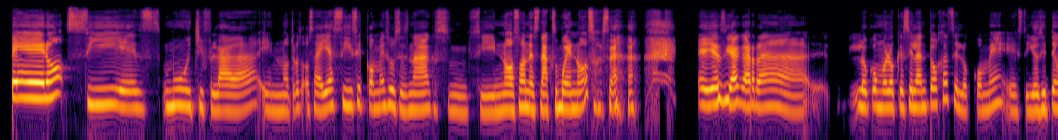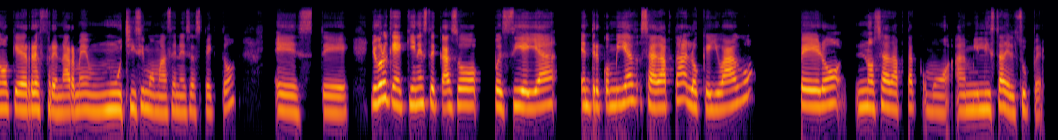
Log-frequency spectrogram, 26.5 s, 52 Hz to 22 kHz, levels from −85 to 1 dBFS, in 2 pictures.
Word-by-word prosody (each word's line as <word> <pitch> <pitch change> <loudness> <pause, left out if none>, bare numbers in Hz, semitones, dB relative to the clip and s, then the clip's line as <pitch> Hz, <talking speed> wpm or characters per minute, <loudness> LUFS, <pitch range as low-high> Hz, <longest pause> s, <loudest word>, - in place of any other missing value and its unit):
pero 325 +3 +10
sí 245 -8 -2
es 215 -1 -5
muy 230 +1 0
chiflada 195 0 -3
en 190 -1 -8
otros 190 +3 -8
o 200 - -7
sea, 195 -1 -3
ella 225 +5 +1
sí 235 -1 -3
se 255 -1 -5
come 215 0 -4
sus 230 -3 -1
snacks, 200 +1 -2
mm, 180 -2 -9
si 180 0 -7
no 195 +2 +1
son 220 +2 +2
snacks 195 +1 +2
buenos, 210 +1 +1
o 215 - -7
sea, 215 +1 -1 0.9
ella 245 +2 +5
sí 285 -4 +4
agarra 225 -6 +2 0.5
lo 225 -2 -2
como 215 -1 0
lo 215 -1 +2
que 220 -1 -3
se 230 - -1
le 220 - +3
antoja, 245 +7 -2
se 255 -5 -4
lo 185 -3 -6
come. 210 +6 -7
Este, 185 0 -11
yo 190 0 -1
sí 205 +1 0
tengo 210 0 -2
que 205 -2 +2
refrenarme 195 -2 -2
muchísimo 200 +2 -3
más 175 0 -6
en 185 -1 -7
ese 180 +1 -8
aspecto. 185 - -10 0.5
Este, 180 -1 -5 0.3
yo 250 - +3
creo 310 +2 +8
que 255 -2 +6
aquí 235 +1 -1
en 245 - +2
este 250 -2 -1
caso, 235 +2 0
pues 220 -3 -1
sí, 230 -1 +2
ella 230 +4 +1 0.3
entre 230 -1 -2
comillas 260 +5 -1
se 250 -3 0
adapta 220 +7 +2
a - - -1
lo 220 -3 -1
que 200 -2 -3
yo 200 +1 -2
hago, 260 - -1 0.5
pero 235 +1 +2 0.2
no 220 +1 -2
se 220 +3 -2
adapta 210 0 -3
como 185 -4 -11
a 190 0 -6
mi 195 0 -4
lista 200 +2 0
del 190 -5 -1
súper. 200 +1 -9
215 Hz, 175 wpm, -20 LUFS, 195-235 Hz, 0.9 s, pero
